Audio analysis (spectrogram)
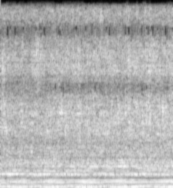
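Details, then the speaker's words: Newly replaced household water pump, previously quiet, heard as water is turned back on after a toilet handle repair: loud steady droning hum at constant pitch, straining; noisy water pump from blocked water flow. "That's the new pump. That was working perfectly fine before."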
